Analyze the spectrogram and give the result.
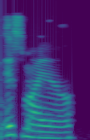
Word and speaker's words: Ismail: And he took that and said, instead of the Hebrew pronunciation, Ishmael, he took the Arabic pronunciation, Ismail.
